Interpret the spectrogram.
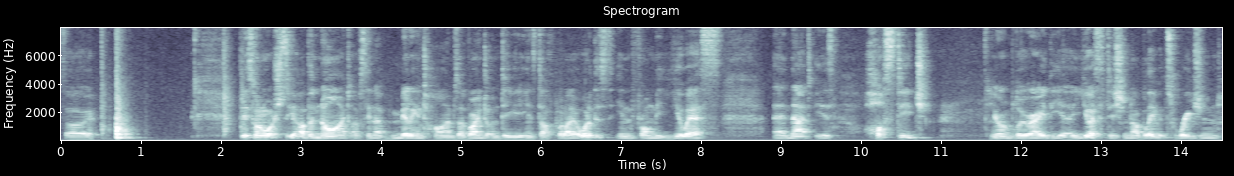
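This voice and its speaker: A young man whose throat infection makes him croaky rambles through a casual to-camera chat, showing viewers his disc collection with many ums and restarts. His low-pitched voice keeps a steady tone at a moderate pace. Faint noise and a far-off mic give the recording a roomy feel.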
